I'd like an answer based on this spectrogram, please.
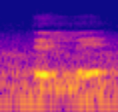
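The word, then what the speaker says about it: delle: গির্জার নাম হচ্ছে সান্তা মারিয়া দেল্লে গ্রাজিয়ে। এবং আপনারা যদি একটু খেয়াল করেন, এখানে দুটো এল আছে দেল্লে শব্দের মধ্যে, এবং দুটো এলের দুটোকেই উচ্চারণ করতে হবে।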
